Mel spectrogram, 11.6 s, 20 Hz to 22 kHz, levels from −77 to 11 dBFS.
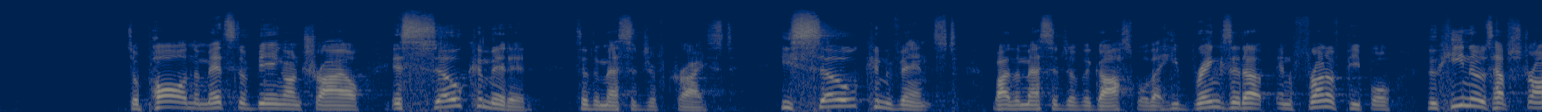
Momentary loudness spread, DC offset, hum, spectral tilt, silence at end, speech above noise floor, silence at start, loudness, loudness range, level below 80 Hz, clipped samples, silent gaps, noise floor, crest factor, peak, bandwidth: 11 LU; under 0.1%; none; -3.5 dB/octave; 0 s; 45 dB; 0.95 s; -34 LUFS; 3 LU; -70 dBFS; under 0.1%; none; -78 dBFS; 20 dB; -14 dBFS; 16 kHz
